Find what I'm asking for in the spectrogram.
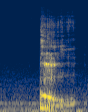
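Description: A single loud burp erupts abruptly and rumbles for about half a second before trailing off into quiet, with no talking.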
